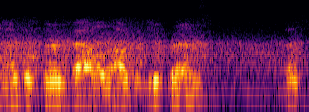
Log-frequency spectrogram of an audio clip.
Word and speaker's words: Ypres: 3 years later, on July 31, 1917, the British launched an attack officially known as the Third Battle of Ypres, that's spelled Y-P-R-E-S, in the Flanders region of Belgium,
